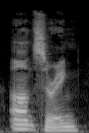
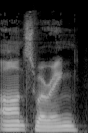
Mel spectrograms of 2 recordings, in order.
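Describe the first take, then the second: First: The W is silent in the word. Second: The W sound is pronounced in the word. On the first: The speaker calls it right. "It's got a silent letter in it... it's the W" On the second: The speaker calls it wrong. "so it's not answering, no"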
